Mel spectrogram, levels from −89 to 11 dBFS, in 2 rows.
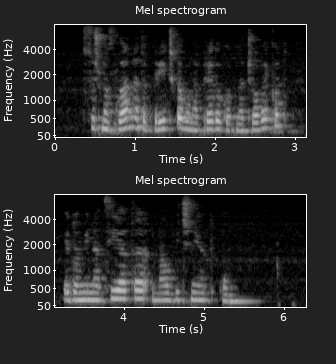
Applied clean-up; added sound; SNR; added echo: none; none; none; none.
